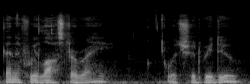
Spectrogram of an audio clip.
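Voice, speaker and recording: Man voicing a worried young maiden, soft gentle scolding, low voice, storybook. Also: moderate pace, a little hiss or hum, close to an everyday voice. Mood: anxious pleading. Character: cautious young woman, warning her sister.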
